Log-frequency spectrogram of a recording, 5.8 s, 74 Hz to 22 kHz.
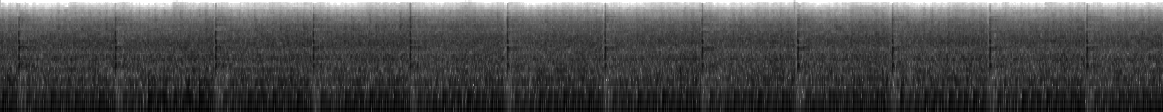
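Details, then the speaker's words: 1965 Mustang GT Convertible idling evenly after installing a Tuff Stuff 7068K 140 A alternator, fan on: a new steady sizzling hiss with a soft tick about twice a second, seemingly from the carburetor; cause unknown. "so that's a new sound it sounds like it's coming out of the H carburetor"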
